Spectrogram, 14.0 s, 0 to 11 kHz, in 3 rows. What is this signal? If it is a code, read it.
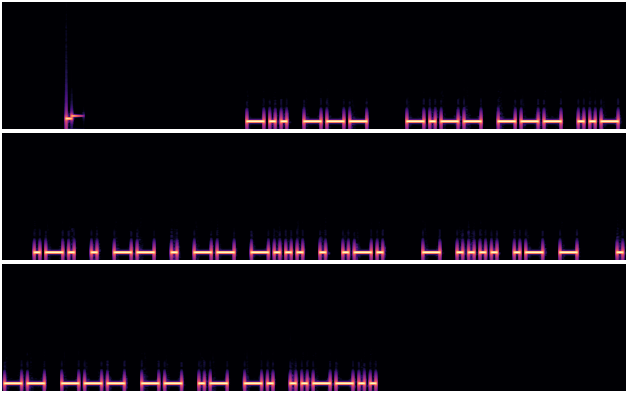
Morse code, heard as a keyed tone, about 28 wpm, 700 Hz. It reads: DO YOU REMEMBER THAT WOMAN?
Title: Sentences from Top 1100 Words 28wpm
